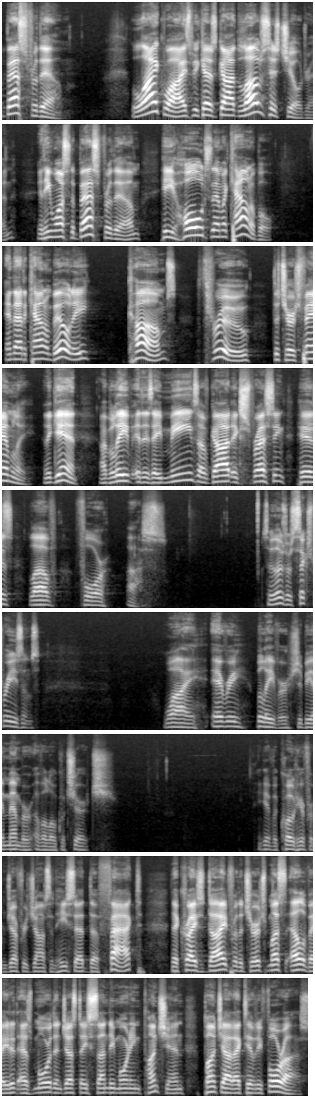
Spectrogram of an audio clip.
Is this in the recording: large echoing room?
yes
